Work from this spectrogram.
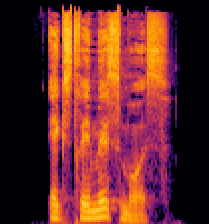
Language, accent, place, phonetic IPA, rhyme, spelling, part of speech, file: German, Germany, Berlin, [ɛkstʁeˈmɪsmʊs], -ɪsmʊs, Extremismus, noun, De-Extremismus.ogg
- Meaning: extremism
